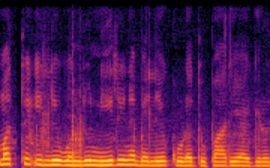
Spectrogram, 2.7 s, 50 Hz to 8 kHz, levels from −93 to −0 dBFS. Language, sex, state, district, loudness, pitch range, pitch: Kannada, female, Karnataka, Belgaum, -14 LUFS, 185-215 Hz, 195 Hz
